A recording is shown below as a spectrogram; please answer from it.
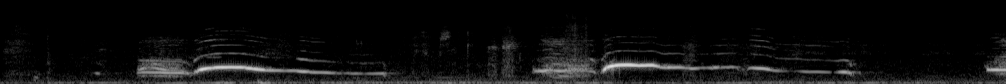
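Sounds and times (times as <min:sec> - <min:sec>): cry: 0:01.3 - 0:04.0, 0:05.0 - 0:08.9.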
